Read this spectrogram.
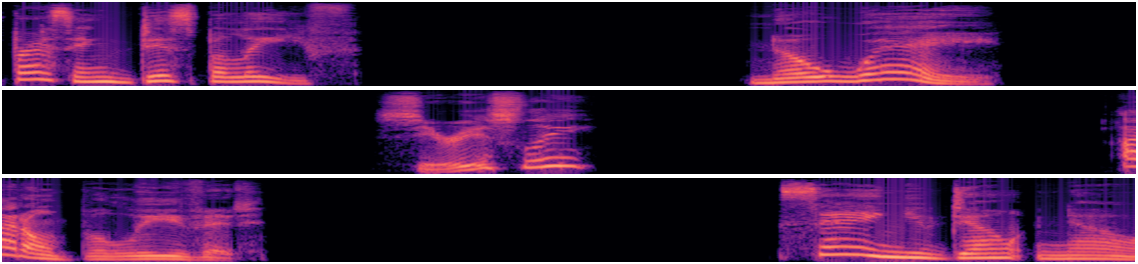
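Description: A man speaks in short phrases over an online call, with pauses between them.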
